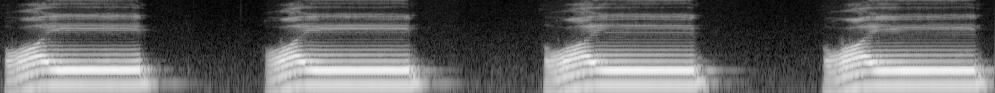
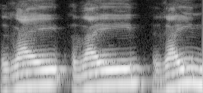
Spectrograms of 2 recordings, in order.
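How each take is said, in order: First: The letter name is pronounced heavy and full. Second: The letter name is pronounced light and thin. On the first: The speaker calls it right. "इसे मोटा पढ़ना है" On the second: The speaker calls it wrong. "नहीं"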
